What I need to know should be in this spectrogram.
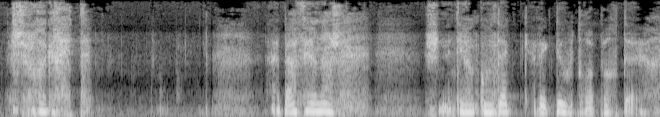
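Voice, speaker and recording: A woman's voice: lowish voice, husky, exaggerated voice. An actress playing a desperate female accomplice in a vintage French radio crime drama, with a dramatic delivery. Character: desperate female accomplice in a drug affair, pleading and threatening. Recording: dull lo-fi old radio recording.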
